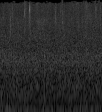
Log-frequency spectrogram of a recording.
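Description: Steady rain falling, an even hiss with no breaks.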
